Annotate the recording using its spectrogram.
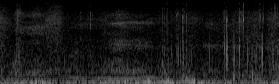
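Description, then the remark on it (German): Soft, irregular footsteps crunch and swish through grass as someone walks across a meadow, accompanied by faint rustling and a low background hum. “ich muss jetzt noch über eine Wiese gehen.”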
